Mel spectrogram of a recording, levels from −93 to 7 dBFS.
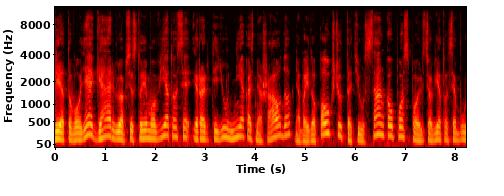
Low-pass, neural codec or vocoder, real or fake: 10.8 kHz; none; real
